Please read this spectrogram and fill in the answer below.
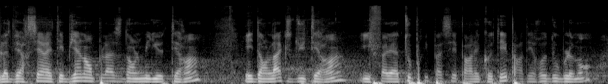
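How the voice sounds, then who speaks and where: This man's intonation is fairly even and his pitch medium. He talks at a very fast pace. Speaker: football coach. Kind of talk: press conference. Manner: halting, many fillers and repetitions.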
